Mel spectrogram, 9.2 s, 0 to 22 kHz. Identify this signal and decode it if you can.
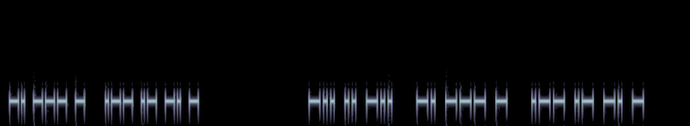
Morse code, heard as a keyed tone, about 32 wpm, 700 Hz. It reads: NOT WANT DID NOT WANT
